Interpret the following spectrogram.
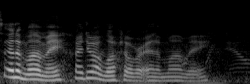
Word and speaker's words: edamame: I may have butchered that. No, it's edamame.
